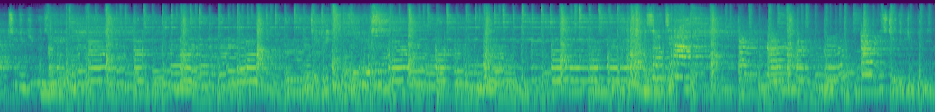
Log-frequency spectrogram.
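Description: Three-piece band playing live: electric guitar, bass guitar and drum kit together in a steady groove.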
